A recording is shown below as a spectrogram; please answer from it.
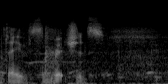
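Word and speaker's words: Davidson-Richards: I'm finding that word, that name annoyingly difficult to say for how simple it is. Davidson Richards. Exactly. That's why I'm getting it wrong. I'm adding an extra syllable.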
